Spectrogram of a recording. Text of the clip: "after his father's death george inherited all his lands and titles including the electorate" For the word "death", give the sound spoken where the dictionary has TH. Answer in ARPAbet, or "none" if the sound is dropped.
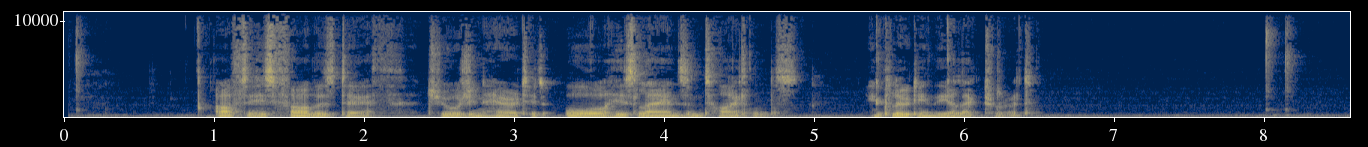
TH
